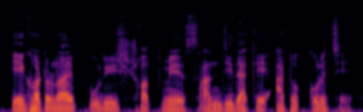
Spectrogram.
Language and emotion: Bengali, neutral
